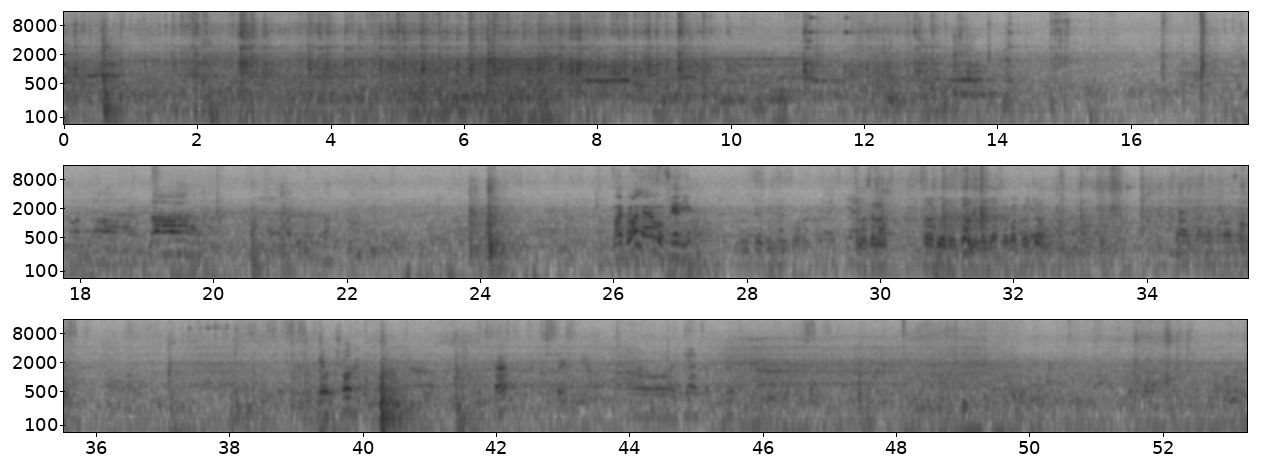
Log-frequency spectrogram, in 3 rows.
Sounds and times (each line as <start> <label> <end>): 0.0 others talking each other 53.2
0.0 sellers are closing the market, packing up their moving booths 53.2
